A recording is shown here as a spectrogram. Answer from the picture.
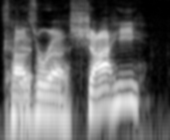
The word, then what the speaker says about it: Khosrowshahi: Uber has chosen its new leader, Expedia CEO Dara Khosrowshahi. – Yeah. – Khosrowshahi? – It's close enough.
